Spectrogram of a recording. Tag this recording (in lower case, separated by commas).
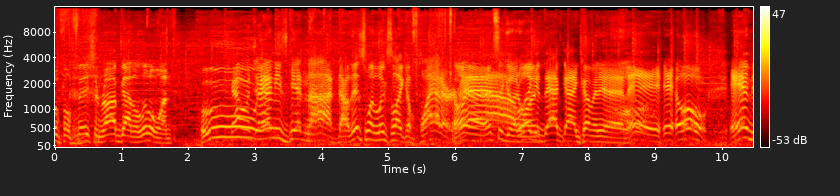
speech, music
